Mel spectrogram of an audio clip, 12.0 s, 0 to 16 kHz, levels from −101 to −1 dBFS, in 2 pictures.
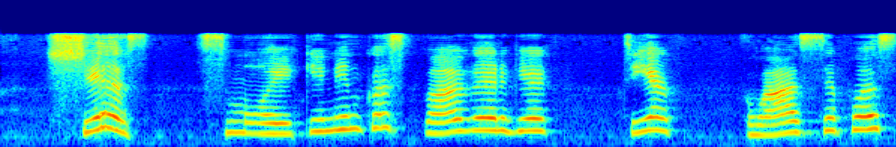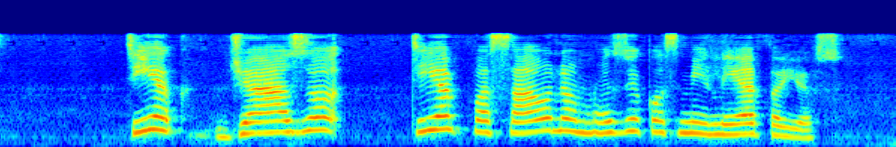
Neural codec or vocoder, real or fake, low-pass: codec, 16 kHz, 1.1 kbps, Voila-Tokenizer; fake; 7.2 kHz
